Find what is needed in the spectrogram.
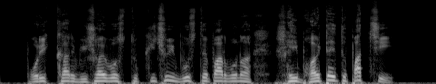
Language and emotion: Bengali, fearful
